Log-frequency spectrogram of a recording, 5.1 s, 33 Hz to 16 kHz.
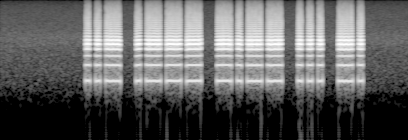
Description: Morse code, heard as a buzzer, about 19 wpm. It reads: UJYSN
